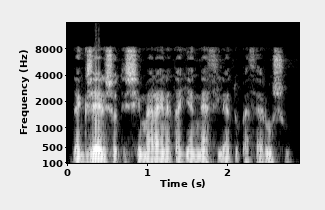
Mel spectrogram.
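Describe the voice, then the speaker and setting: A man reading as a shrill, bossy mother-in-law. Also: monotone, creaky. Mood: scolding.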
